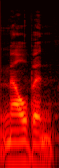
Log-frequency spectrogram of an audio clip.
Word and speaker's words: Melbourne: Jack Boyds, you're correct in that we pronounce it Melbourne, but no Aussie in history has ever said put shrimp on the.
